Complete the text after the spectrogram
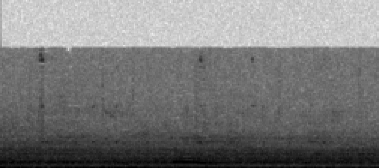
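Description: A sheep bleats faintly in the distance.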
